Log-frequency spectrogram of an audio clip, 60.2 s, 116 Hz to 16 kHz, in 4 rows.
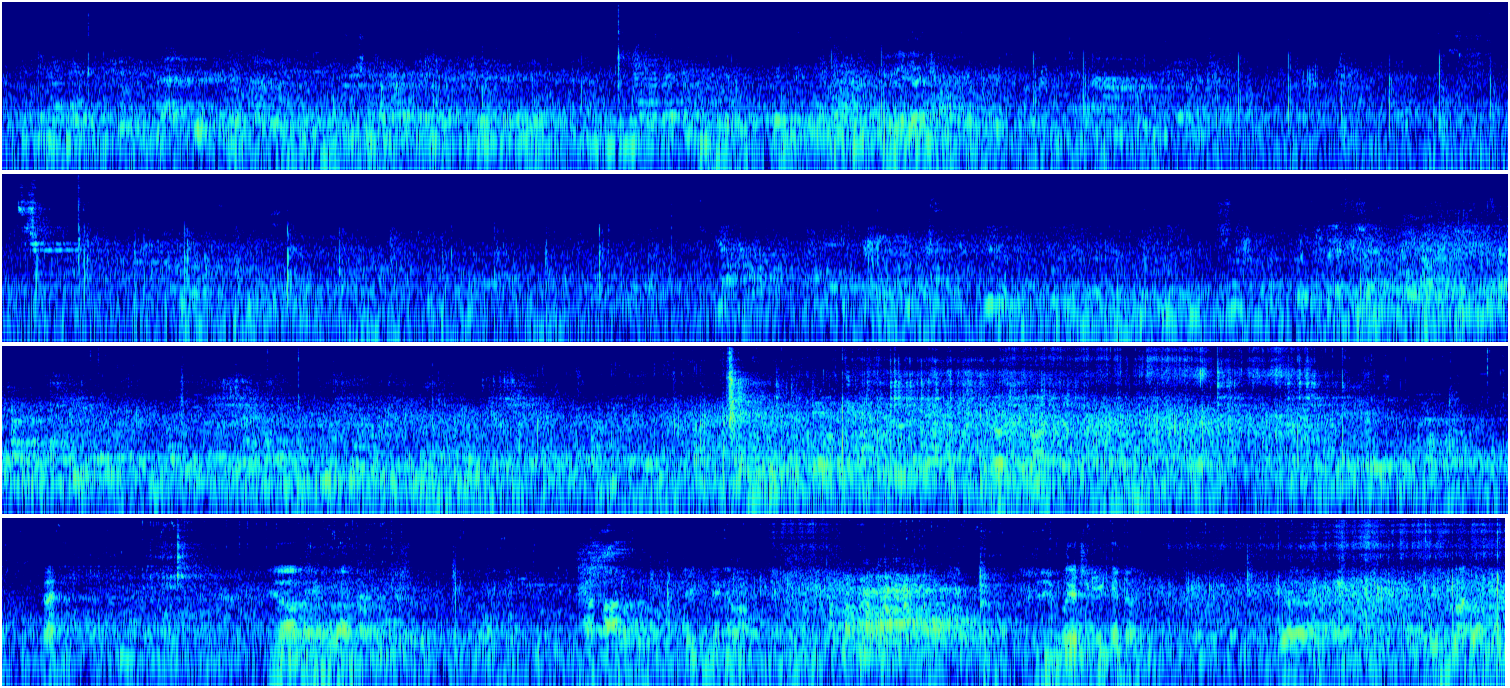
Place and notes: Uni, Salzburg, Österreich - In einem Torbogen
Stimmen, Schritte, Passage eines Velos. Jemand telefoniert.
Salzburg, Austria, 17 April 2007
